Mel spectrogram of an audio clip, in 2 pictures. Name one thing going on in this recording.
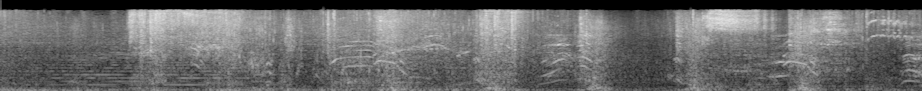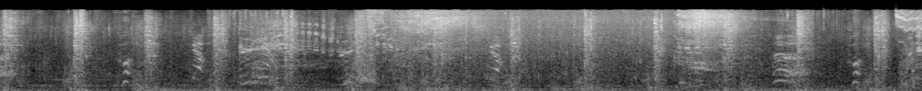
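A giant spider hisses and screeches.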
